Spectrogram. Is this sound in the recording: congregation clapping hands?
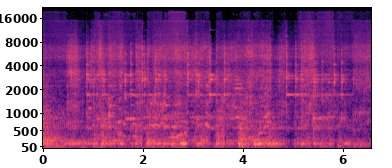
no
